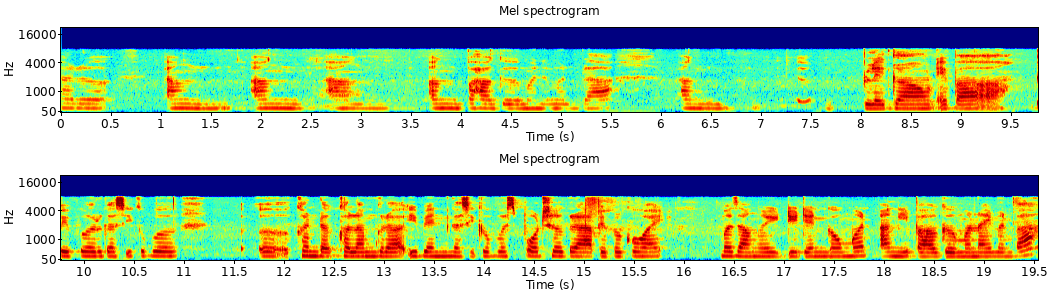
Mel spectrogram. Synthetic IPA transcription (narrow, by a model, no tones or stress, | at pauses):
aɾɯ | aŋaŋaŋ | aŋbaɦaɡɯmənɯmɯnblaː | ŋ | blek̚ɡɾawndebabepʰəɾɡasikʰɯbɯ | kʰəndakʰːəlamɡɾaʔibentɡasikʰɯbɯspɔɾtsɯɡɾabepʰəɾkʰɯwaj | məzaŋɯjdidenɡawmɯnaŋibaɦaɡɯmɯnajmɯnba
